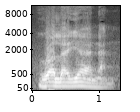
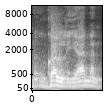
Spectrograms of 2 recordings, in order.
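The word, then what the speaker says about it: غليان: Kalau maghliyi berarti fi'il madinya ghala yaghli ghalayanan, bukan ghalyanan, bukan ya.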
